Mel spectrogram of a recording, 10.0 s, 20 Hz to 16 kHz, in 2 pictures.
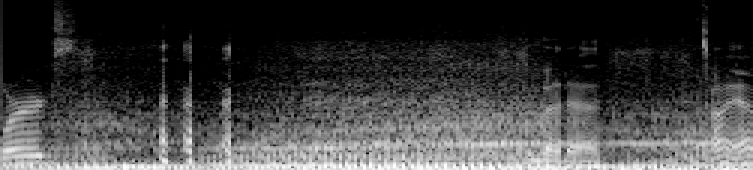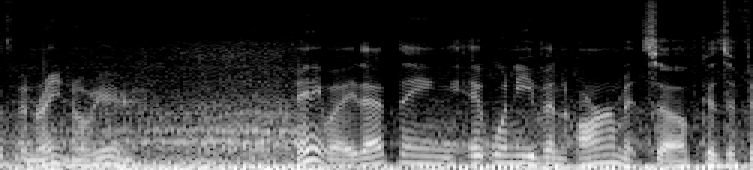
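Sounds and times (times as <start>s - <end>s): motorcycle engine running: 0.0s - 10.0s
road and wind noise: 0.0s - 10.0s
person laughing: 1.0s - 4.8s.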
